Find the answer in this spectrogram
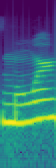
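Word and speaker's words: mór: and then moor comes from that Irish word mo fada r, pronounced more, just the same, meaning big or great.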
